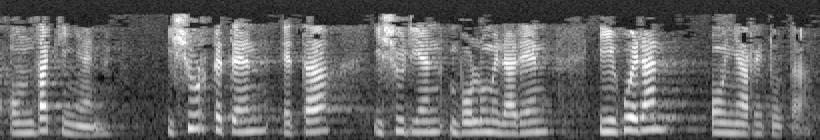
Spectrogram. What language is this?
Basque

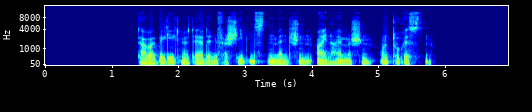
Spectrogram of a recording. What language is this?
German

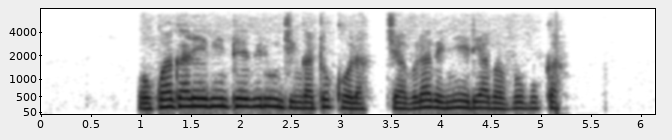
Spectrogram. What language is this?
Ganda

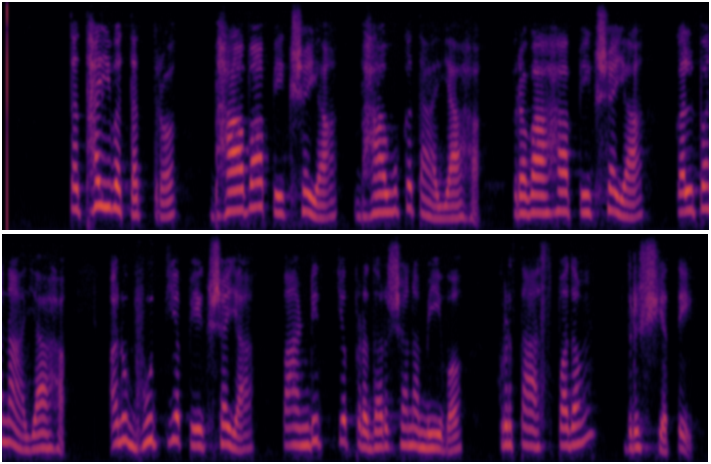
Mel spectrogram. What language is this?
Sanskrit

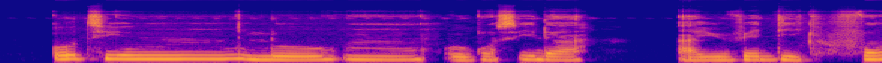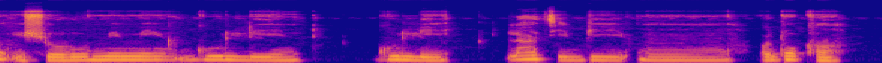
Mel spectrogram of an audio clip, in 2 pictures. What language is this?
Yoruba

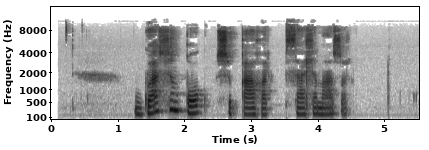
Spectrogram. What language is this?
Kabardian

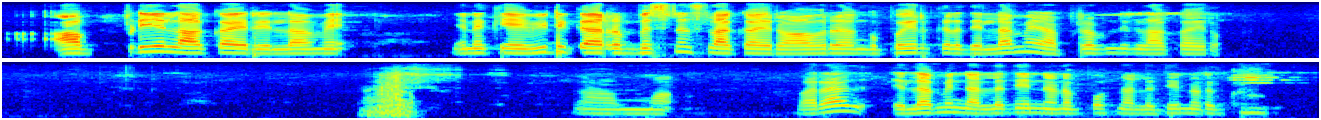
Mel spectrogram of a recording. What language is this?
Tamil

